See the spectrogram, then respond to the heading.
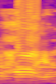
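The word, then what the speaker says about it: high: GH है ना, तो GH को क्या है साइलेंट है, तो इसको हम क्या बोलेंगे हाई, हाई मीन्स ऊंचा।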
